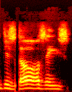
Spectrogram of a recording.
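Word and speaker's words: Disasi: Now, we've been getting Dizazi's pronunciation wrong, haven't we? It's what's it, the guy behind us? What did he say? – Dizazi. – Dizazi, yeah. You pronounce it Dizazi. – That would be the French way of saying it, actually.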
